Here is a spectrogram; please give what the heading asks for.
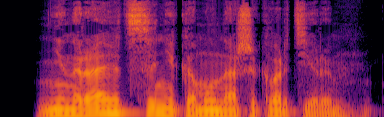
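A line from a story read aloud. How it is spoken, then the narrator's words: Sad report. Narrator (Russian): грустно докладывала она Полуянову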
